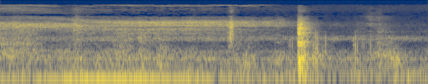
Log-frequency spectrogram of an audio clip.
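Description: Near-quiet room tone with a faint low hum, broken by a light click about three seconds in.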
